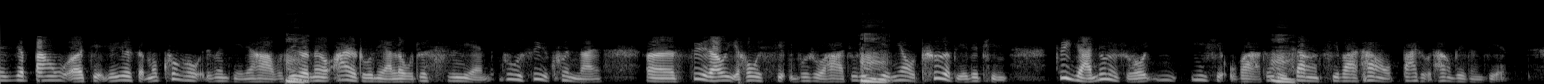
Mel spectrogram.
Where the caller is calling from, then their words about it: Shenyang, Liaoning, China; 哎，我是沈阳市的朋友。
